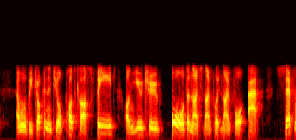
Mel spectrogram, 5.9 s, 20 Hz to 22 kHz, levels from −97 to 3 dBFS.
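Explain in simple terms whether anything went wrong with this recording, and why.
Nothing went wrong with this recording of speech. It has the narrow, telephone-like sound of the AMR narrowband mobile codec used on ordinary mobile calls, which keeps nothing above about 3.7 kHz and leaves a light trace of its own coding.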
